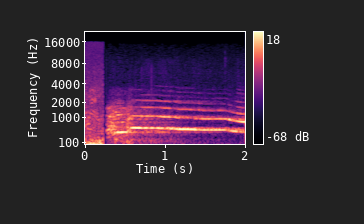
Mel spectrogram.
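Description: Outdoor pitch-side sound cuts off a quarter second in. A single held tone follows, sliding slowly down in pitch for about a second and a half, as the lead-in to the outro music.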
